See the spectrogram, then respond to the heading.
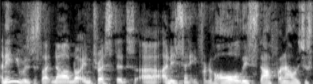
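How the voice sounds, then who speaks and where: This man talks very fast in a Yorkshire accent, his pitch high. His intonation is lively. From Yorkshire, England. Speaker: social entrepreneur, former prisoner. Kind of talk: podcast interview. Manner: hesitant, many repetitions and fillers.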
